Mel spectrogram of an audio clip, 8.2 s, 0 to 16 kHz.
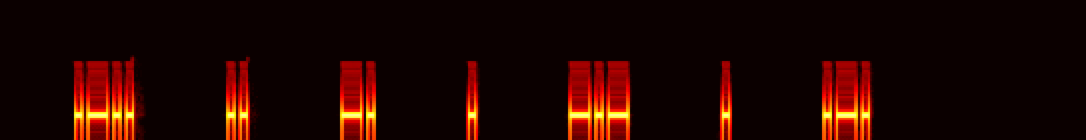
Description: Morse code, heard as a keyed tone, about 25 wpm, spaced as for 10 wpm, 550 Hz. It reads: LINEKER
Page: News Headlines in Morse Code at 10 WPM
